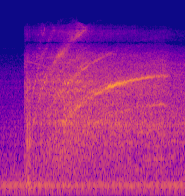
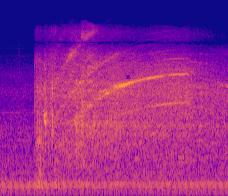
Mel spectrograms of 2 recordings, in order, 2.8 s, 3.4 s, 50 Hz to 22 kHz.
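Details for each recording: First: Mid-motor drag RC car on a full-power pass after switching to a faster ramp, 22 degrees timing; high whine climbs steadily and cleanly without stutter or rattle, smooth and straight, owner wonders if it needs more gearing; normal full-power run. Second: RC drag car mid motor after adding 5 more degrees of timing: high electric whine climbs then flattens before the end of the track, topping out early at about 71 mph; owner suspects ESC RPM/ramp settings need work.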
